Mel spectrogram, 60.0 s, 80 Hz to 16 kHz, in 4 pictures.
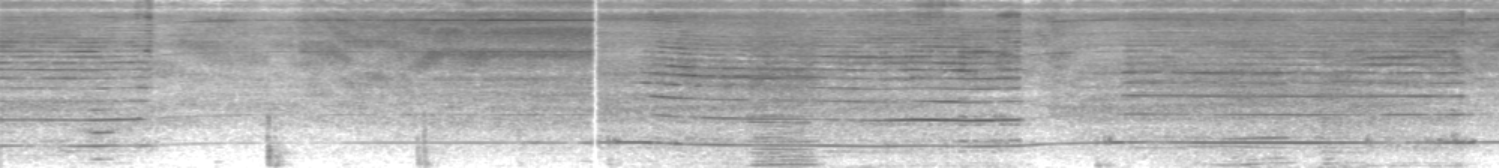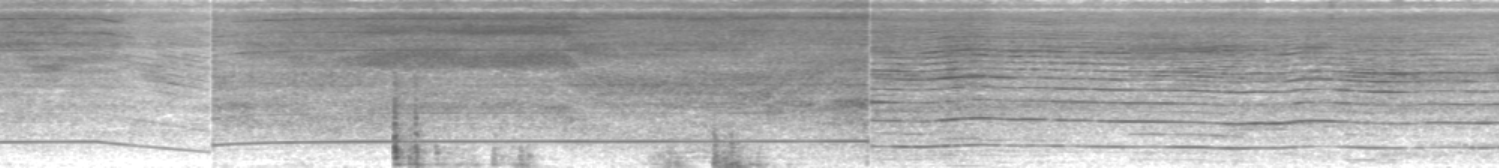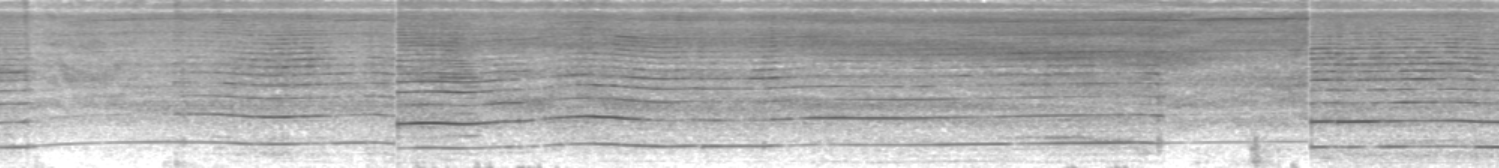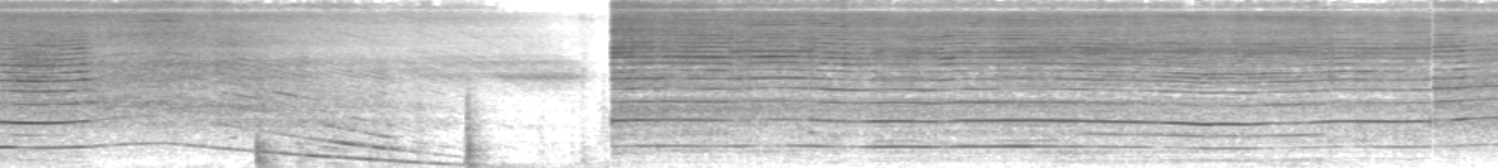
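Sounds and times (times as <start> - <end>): power tool whining: 0.0 - 25.0
wood scraping: 6.9 - 9.7.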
